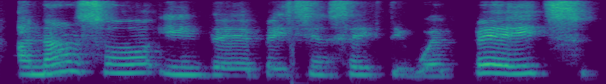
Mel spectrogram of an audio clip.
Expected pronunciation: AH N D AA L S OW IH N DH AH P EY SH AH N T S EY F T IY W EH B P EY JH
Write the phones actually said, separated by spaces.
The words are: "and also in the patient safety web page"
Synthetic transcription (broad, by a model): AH N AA N S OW IH N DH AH P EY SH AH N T S EY F T IY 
